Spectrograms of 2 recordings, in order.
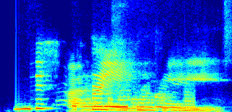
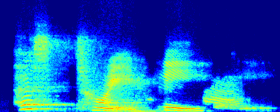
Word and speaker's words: history: History. Wait, wait. Phương Ngân, what's it? 19. How do you pronounce this word? Listen, history. Có hai âm tiết thôi các bạn nhé.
